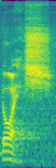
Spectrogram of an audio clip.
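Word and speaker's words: Deutsch: फिर उसके बाद आता है ई यू, मीन्स कि उसका होगा ओ वाई, ओई, ऐसा प्रोनाउंस करेंगे हम। तो उसमें है हमारा जो जर्मनी को बोलते हैं डॉइश, ये डॉइश बोलते हैं जर्मनी को।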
